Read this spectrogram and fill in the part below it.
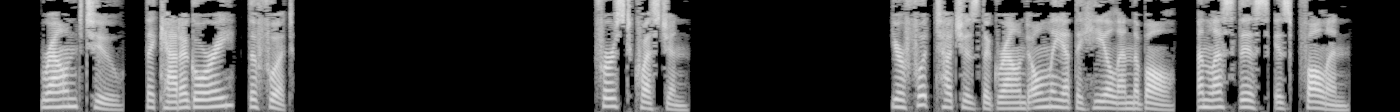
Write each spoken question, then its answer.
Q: Your foot touches the ground only at the heel and the ball.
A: The answer? Arch.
